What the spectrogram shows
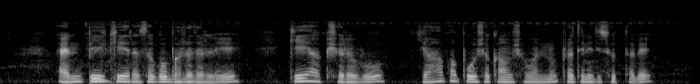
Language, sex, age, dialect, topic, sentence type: Kannada, male, 25-30, Central, agriculture, question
